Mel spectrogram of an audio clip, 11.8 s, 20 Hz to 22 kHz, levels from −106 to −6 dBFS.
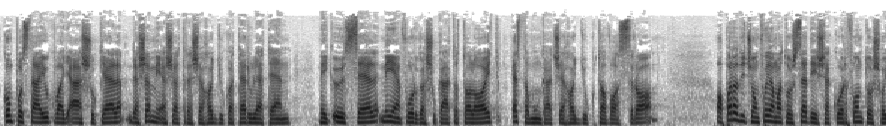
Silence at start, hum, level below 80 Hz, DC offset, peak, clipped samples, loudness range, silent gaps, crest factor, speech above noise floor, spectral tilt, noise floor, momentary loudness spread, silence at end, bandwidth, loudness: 0.05 s; none; -48 dBFS; under 0.1%; -4 dBFS; under 0.1%; 2 LU; none; 16 dB; 34 dB; -5 dB/octave; -54 dBFS; 6 LU; 0 s; 14.5 kHz; -21 LUFS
